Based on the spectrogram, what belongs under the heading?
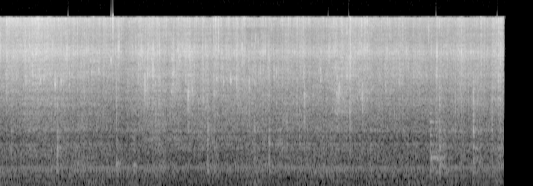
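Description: Hot oil sizzling steadily as chickpea kebab patties shallow-fry in a nonstick frying pan, with light clicks and scrapes of a steel spoon turning the patties over. The sizzle cuts off suddenly near the end.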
